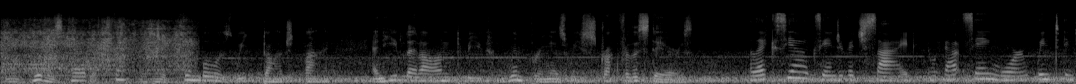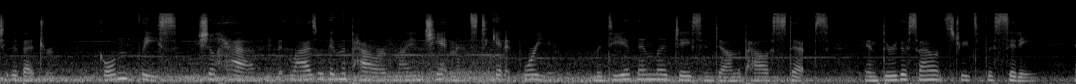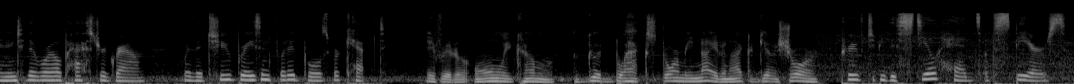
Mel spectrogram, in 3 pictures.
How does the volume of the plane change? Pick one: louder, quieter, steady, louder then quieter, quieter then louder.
quieter.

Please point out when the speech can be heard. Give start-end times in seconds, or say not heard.
0.0-32.2.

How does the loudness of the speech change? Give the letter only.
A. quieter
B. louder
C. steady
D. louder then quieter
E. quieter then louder
C.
